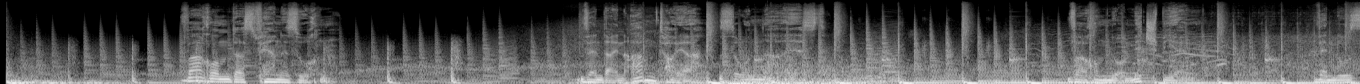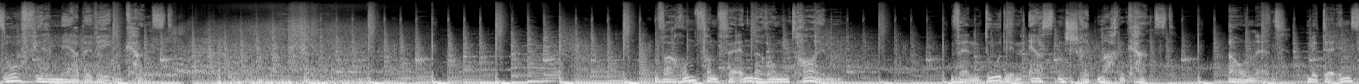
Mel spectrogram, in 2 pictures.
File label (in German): tv spot; garmin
